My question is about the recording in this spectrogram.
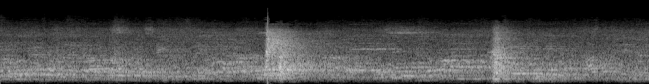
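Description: Pool cue striking the cue ball with a sharp click about halfway through, followed about two seconds later by a softer knock of a ball striking a ball or rail on the table. Voices murmur in the background of a large room.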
